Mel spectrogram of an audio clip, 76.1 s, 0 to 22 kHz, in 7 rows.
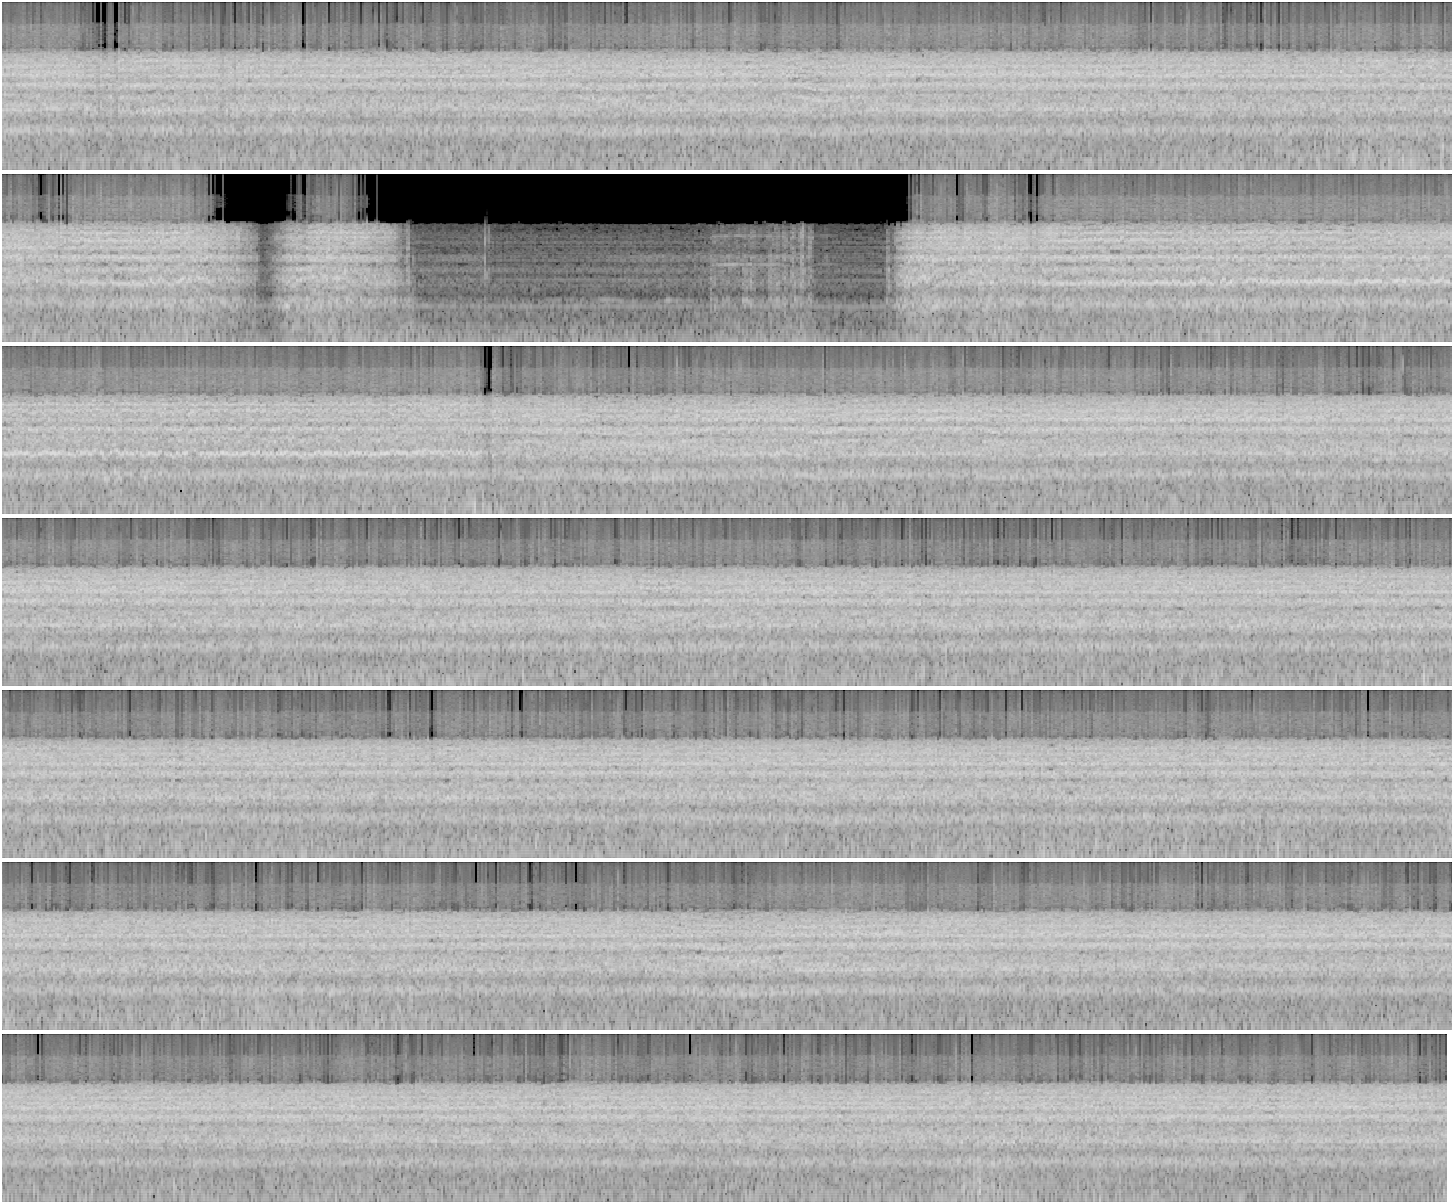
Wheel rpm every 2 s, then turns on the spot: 230, 230, 230, 230, 230, 230, 90, 10, 30, 200, 210, 210, 220, 220, 230, 240, 240, 230, 230, 230, 240, 230, 240, 240, 230, 230, 230, 230, 230, 230, 230, 230, 230, 230, 230, 230, 230, 230.
14-16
